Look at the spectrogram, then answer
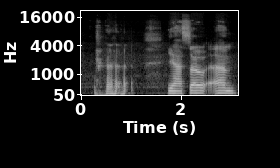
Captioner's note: laughing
